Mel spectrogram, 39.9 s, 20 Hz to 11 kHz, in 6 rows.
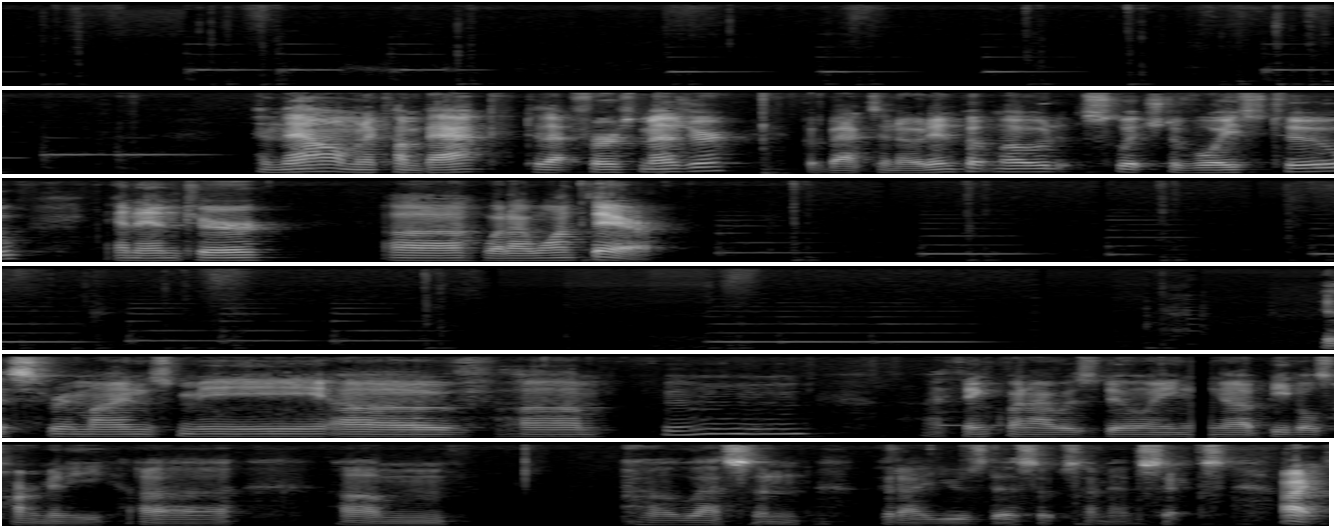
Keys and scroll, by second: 0.0-7.1 typing, 7.3 Escape, 10.5 n, 12.1 ctrl+alt+2, 16.3-24.1 typing, 25.7 typing, 29.4 g, 30.6 c, 31.6 b, 37.1 7, 38.2 ctrl+z, 38.7 6, 39.3 Escape.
